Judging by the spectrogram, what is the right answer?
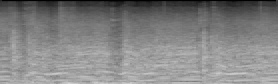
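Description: Drift car in the racing game Assetto Corsa, its tires squealing continuously in long wavering howls over a steady, loud engine drone, sliding through corners without a break.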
